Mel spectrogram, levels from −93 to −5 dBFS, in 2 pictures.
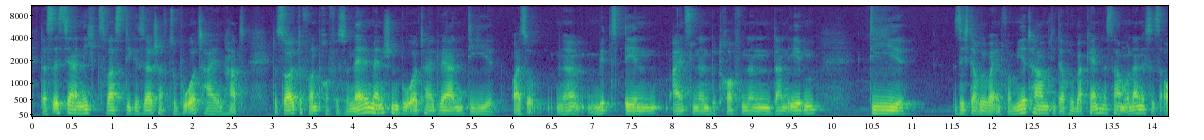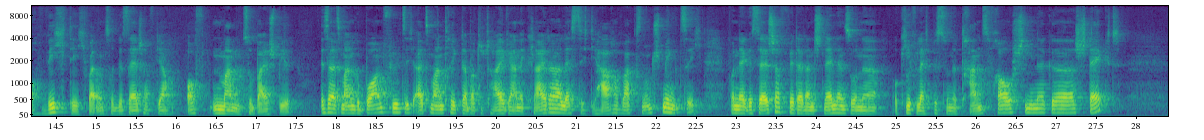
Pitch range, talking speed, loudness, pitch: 90-105 Hz, 185 wpm, -23 LUFS, 95 Hz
